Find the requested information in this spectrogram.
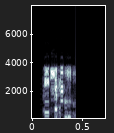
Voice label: Police Tac, p25; Raleigh; Southeast District 1; wake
